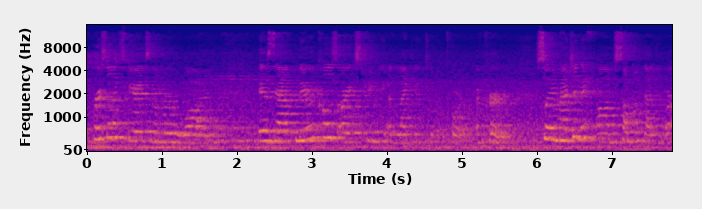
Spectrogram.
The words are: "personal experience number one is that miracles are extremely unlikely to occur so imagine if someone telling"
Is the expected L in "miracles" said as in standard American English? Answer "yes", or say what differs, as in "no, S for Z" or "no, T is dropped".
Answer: yes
